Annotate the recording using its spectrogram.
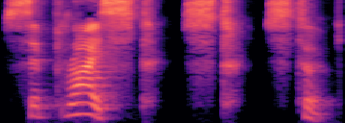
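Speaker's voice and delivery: SURPRISED ending in "st", then that sound alone. Shown as a demonstration. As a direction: isolate the final "st" of SURPRISED. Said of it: "Here it's st".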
